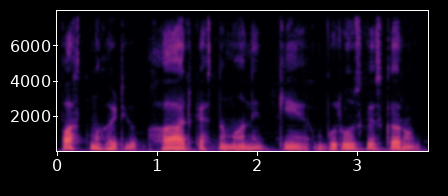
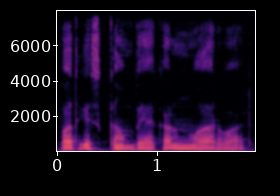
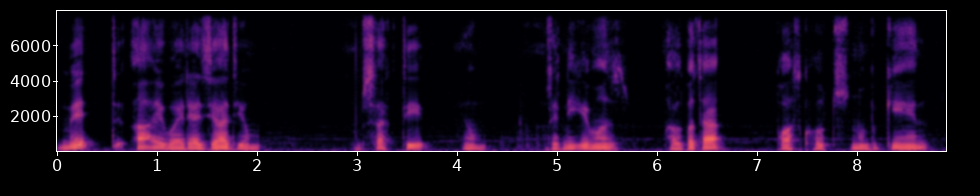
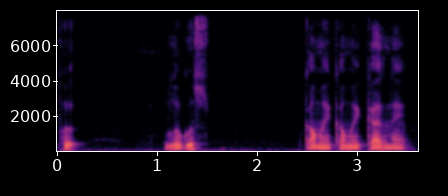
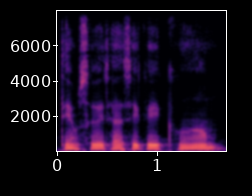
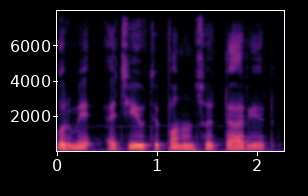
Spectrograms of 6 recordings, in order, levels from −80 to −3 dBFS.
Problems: none marked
